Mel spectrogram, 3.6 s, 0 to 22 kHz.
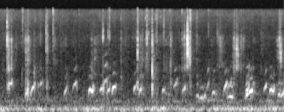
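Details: A group of five Natal spurfowl eating together in South Africa, 2024: a steady run of short, soft chucking notes repeated several times a second, mixed with crisp pecking clicks.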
